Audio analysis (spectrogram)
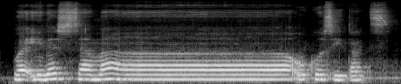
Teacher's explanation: Wa idzas samaa'u kusyitat, terdapat hukum bacaan alif lam samsiyah dan mad wajib muttasil karena huruf mad tabi'i bertemu dengan hamzah dalam satu kalimat dan dibacanya panjang 4 harokat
